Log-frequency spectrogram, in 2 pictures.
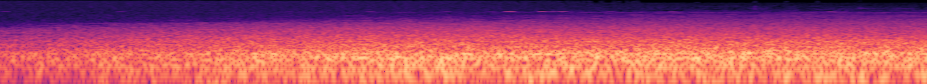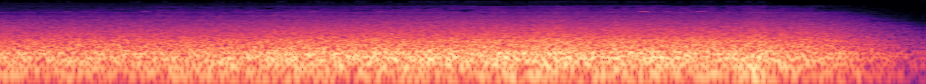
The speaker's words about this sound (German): Jetzt geht's erstmal los und das Flugzeug hebt zum Start ab.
